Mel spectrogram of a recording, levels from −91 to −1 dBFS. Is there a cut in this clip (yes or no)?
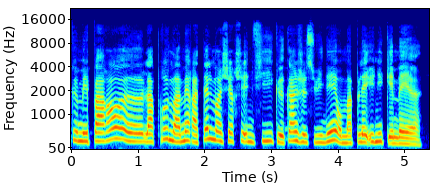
no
